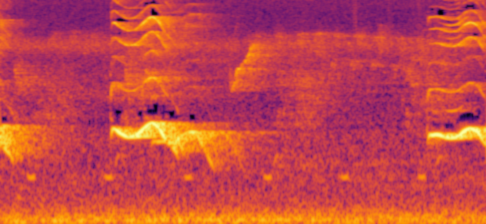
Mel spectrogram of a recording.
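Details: Male Asian Koel making breeding calls in spring on the outskirts of New Delhi: two loud, clear, wavering whistled calls about two seconds apart, with faint higher chirps from another bird between them.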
